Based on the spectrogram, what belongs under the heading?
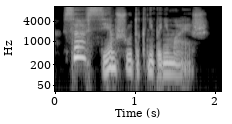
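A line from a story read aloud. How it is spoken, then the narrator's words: Heavy sigh. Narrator (Russian): тяжело вздохнула я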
